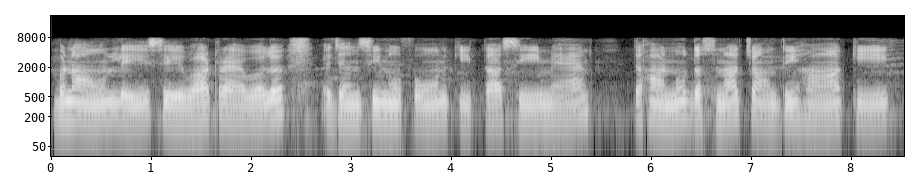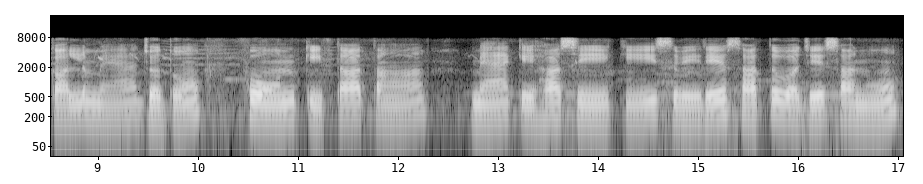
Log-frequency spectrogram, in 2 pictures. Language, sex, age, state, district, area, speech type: Punjabi, female, 30-45, Punjab, Pathankot, rural, spontaneous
